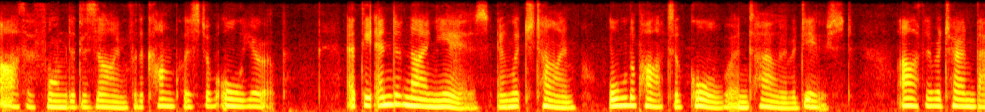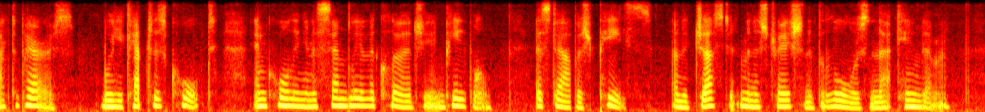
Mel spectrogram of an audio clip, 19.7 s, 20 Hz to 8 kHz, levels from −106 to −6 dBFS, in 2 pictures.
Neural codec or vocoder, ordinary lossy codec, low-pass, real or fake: codec, 16 kHz in and 24 kHz out, 1.1 kbps, FireRedTTS-2 codec; Opus, 32 kbps; 7.2 kHz; fake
